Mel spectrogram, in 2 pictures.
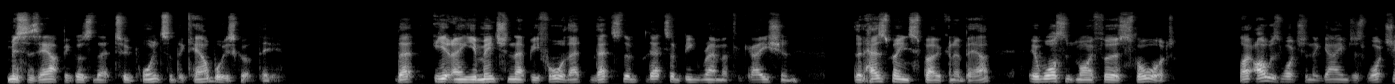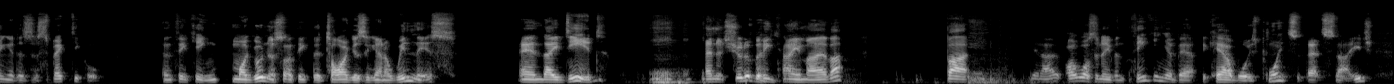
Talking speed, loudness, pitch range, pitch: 185 wpm, -23 LUFS, 115-190 Hz, 125 Hz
